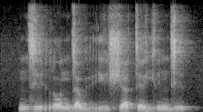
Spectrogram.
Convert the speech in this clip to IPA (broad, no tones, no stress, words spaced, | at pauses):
nzɪrɔ ndawrʲeʃatɛ jɪndɪ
